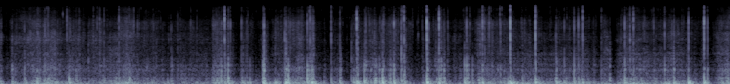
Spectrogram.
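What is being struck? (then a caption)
Polyethylene foam box. Fingertips and short nails scratch and pick at the top edge of a large, hollow white polyethylene foam box. The result is a dense run of dry, crackly scratches and quick taps, mostly low and boomy with brief bright clicks.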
